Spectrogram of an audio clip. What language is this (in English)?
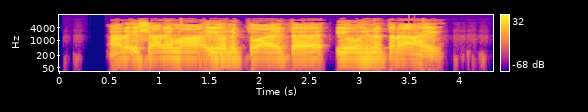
Sindhi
